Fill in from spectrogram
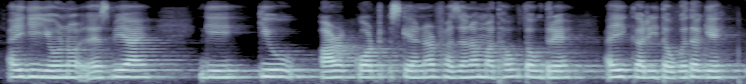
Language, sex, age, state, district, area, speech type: Manipuri, female, 30-45, Manipur, Kakching, rural, read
